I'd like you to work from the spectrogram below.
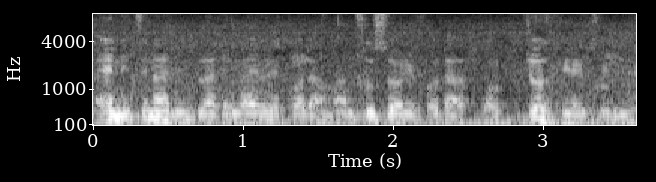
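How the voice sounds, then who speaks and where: Fast-talking Nigerian male vlog host. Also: fairly low pitch, fairly even intonation, darkish tone, far from the mic, slight background noise. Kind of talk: casual vlog talk and questioning.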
